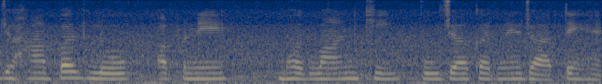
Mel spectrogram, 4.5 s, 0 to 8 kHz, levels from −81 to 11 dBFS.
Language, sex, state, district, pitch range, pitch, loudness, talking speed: Hindi, female, Uttar Pradesh, Jalaun, 195-205 Hz, 200 Hz, -29 LUFS, 130 wpm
